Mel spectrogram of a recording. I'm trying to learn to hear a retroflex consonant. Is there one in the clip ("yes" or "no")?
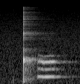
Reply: no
